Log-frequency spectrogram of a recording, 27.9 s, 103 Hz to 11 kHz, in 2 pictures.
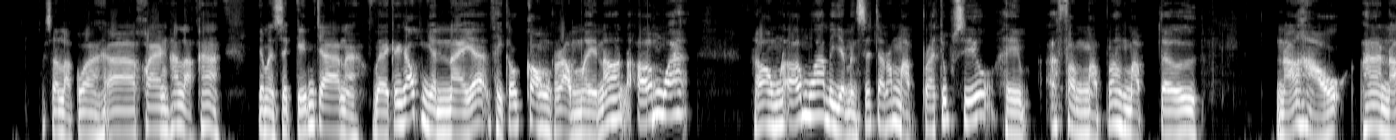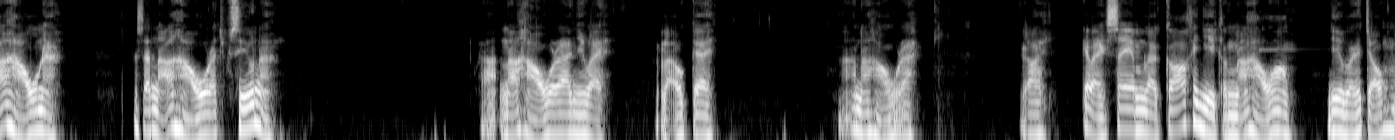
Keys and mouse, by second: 0.1 click, 0.8 s, 1.0 right click, 1.0 s, 1.4 click, 2.8 KP_1, 6.0 s, 6.4 KP_3, 8.8 click, 9.0 Tab, 9.7 click, 10.4 shift+click, 12.6 shift+click, 13.3 click, 16.1 click, 16.7 shift+click, 17.4 click, 18.8 KP_3, 20.6 Tab, 22.9 Tab, 24.9 s, 26.2 click, 27.3 Tab.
